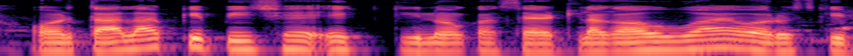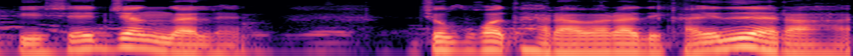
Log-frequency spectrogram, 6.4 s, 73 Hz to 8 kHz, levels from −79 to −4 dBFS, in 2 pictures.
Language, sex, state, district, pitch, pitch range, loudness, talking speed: Hindi, male, Bihar, Bhagalpur, 115 Hz, 105-130 Hz, -20 LUFS, 215 wpm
